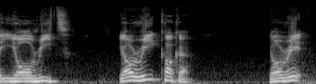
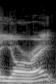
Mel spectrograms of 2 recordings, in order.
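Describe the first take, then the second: First: "reet" with a long ee; Yorkshire "You're reet, cocker". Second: Said in the usual way. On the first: Shown as a demonstration. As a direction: clip right into Yorkshire "reet". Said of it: "you say". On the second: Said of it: "You don't say".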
